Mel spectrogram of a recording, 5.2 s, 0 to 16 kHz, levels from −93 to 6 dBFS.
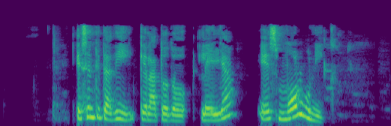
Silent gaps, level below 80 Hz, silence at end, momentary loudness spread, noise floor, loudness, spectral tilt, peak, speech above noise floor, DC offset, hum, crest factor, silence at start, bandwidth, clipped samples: none; -60 dBFS; 0.75 s; 10 LU; -72 dBFS; -16 LUFS; -3.5 dB/octave; -2 dBFS; 56 dB; under 0.1%; none; 16 dB; 1 s; 7.8 kHz; under 0.1%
